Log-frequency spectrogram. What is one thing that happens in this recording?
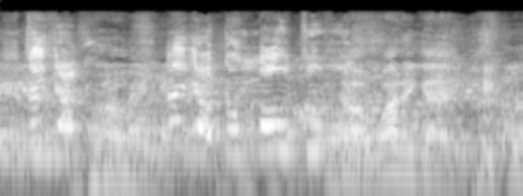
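A man laughs loudly into a microphone.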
